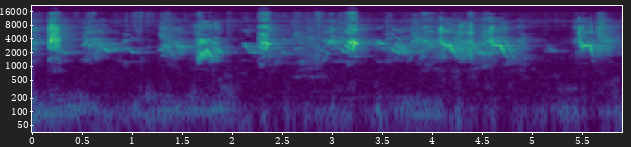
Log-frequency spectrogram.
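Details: Crows fighting over food: harsh, broad squawking bursts come roughly once a second in an uneven run, with higher chirps between them and a low rumble underneath.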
